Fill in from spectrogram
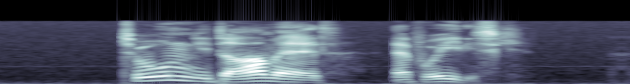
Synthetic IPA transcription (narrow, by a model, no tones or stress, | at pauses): t͡sʰoːnn̩id̥ʁɑ̈ːmæðˠ | æɐpʰo̝e̝̰ːd̥isɡ̥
